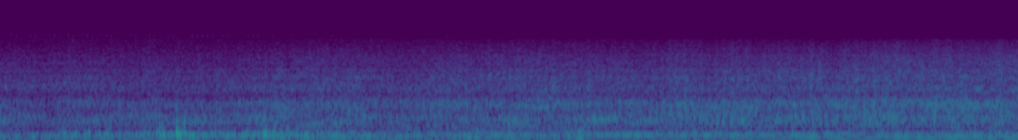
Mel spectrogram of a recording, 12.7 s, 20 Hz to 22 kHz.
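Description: Douglas DC-3's twin radial piston engines running in a steady, even drone on takeoff, slowly growing louder. A few light knocks in the first two seconds.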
